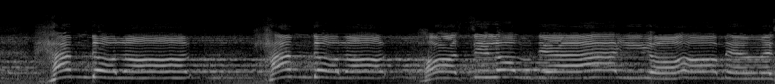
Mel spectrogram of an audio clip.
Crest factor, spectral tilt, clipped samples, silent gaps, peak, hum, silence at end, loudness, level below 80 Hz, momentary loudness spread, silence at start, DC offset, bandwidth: 16 dB; -3 dB/octave; under 0.1%; none; -14 dBFS; none; 0 s; -29 LUFS; -64 dBFS; 9 LU; 0 s; under 0.1%; 10.5 kHz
